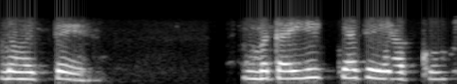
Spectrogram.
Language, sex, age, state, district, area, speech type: Hindi, female, 30-45, Uttar Pradesh, Azamgarh, urban, conversation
